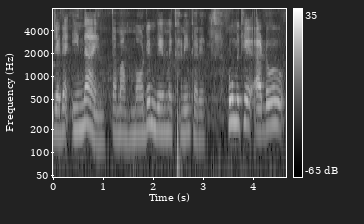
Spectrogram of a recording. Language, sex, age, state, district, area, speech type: Sindhi, female, 45-60, Uttar Pradesh, Lucknow, urban, spontaneous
